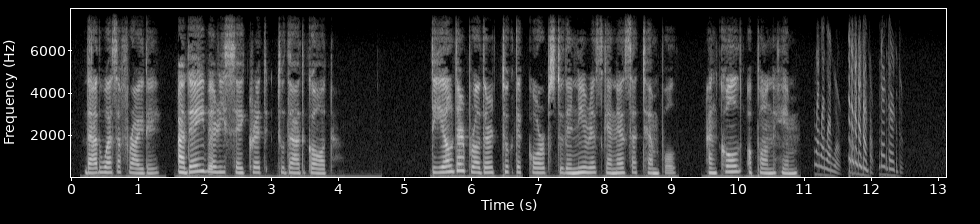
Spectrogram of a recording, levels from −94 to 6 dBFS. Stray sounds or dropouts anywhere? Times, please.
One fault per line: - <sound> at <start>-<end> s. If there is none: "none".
- chirp at 11.2-12.5 s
